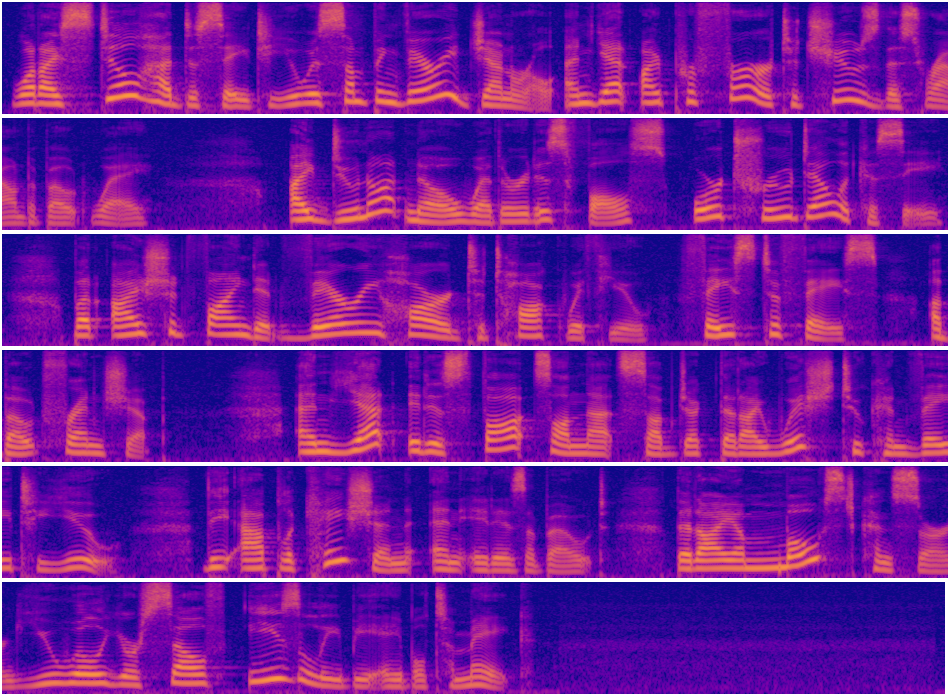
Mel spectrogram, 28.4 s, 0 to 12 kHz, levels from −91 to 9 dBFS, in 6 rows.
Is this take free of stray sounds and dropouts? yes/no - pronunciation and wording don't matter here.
yes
